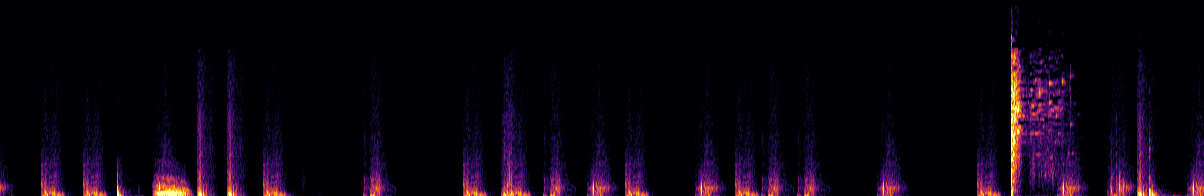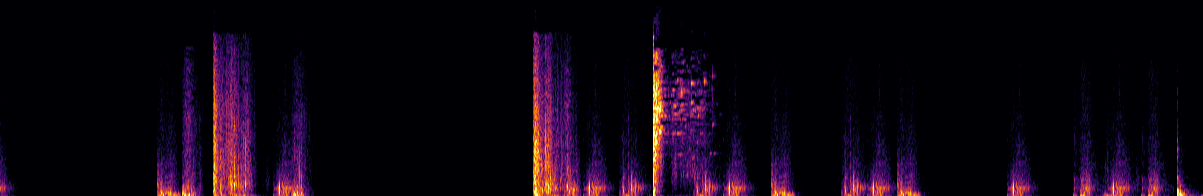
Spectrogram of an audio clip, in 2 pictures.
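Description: Blocks crumble and break with short crunching sounds.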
